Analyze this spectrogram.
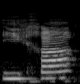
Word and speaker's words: hija: we use evil against we don't pronounce that pronounce the H the J is a heard sound so L Eagle or la hija los hijos the collective so I only have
